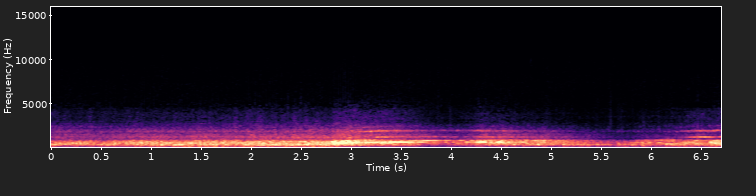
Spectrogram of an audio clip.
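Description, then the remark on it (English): A steam train rumbles steadily along the rails, a continuous mechanical roar with rising whistle-like tones sliding through the middle, swelling briefly then easing off. “Come on, you old iron horse. Run! There go the cars out the other end.”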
